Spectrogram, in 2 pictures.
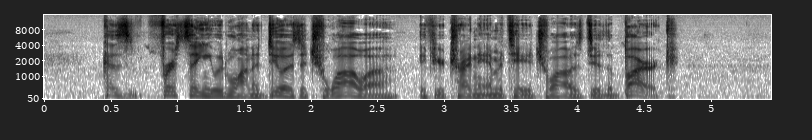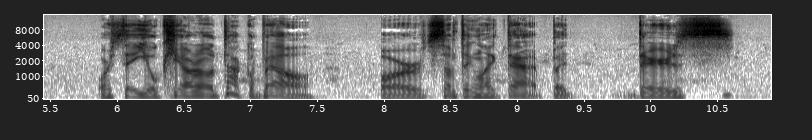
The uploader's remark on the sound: podcasts live from Café Anyway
